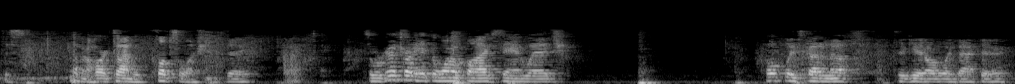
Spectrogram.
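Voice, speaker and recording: A middle-aged man talks through his own golf shots like a casual commentator, low-key and hard on himself. His medium-pitched voice sits in a roomy indoor echo, a little dull, with faint noise behind it. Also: brisk, pauses often. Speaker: golfer narrating his own simulator round. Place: indoor home golf simulator room.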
